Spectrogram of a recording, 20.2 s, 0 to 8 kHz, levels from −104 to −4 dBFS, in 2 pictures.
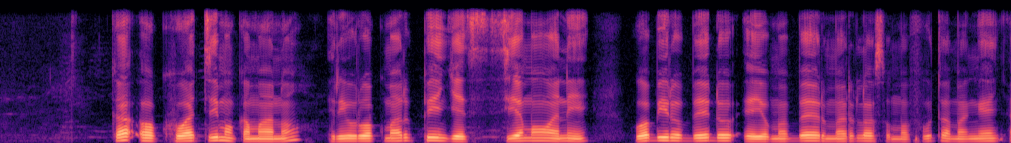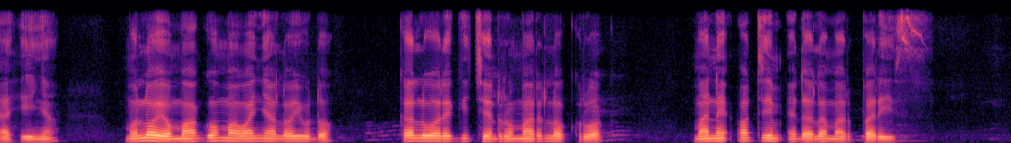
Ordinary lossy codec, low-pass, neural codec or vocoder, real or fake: none; 7.2 kHz; none; real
